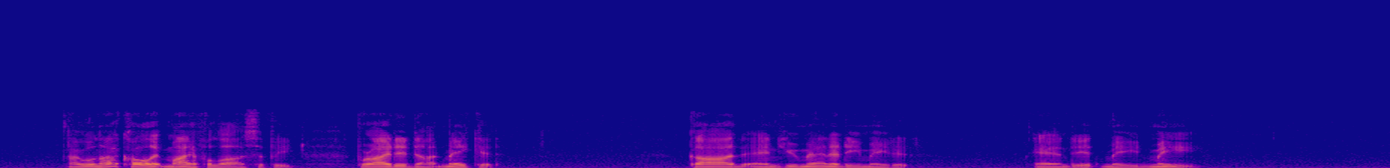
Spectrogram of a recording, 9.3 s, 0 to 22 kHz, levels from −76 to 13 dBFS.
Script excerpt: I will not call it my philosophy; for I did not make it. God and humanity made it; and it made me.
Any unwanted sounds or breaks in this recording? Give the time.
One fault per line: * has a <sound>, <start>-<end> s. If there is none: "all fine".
all fine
